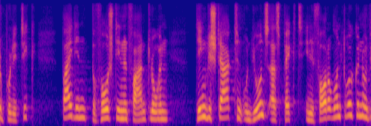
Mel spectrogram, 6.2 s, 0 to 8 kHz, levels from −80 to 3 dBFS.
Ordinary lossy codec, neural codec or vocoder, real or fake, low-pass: none; codec, 16 kHz, about 1 kbps, DyCAST, with the encoder's durations; fake; 7.2 kHz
